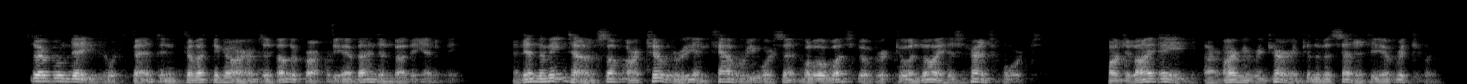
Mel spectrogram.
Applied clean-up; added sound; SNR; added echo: neural mask model DeepFilterNet 3.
